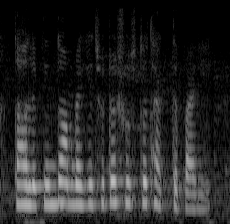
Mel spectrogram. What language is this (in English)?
Bangla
